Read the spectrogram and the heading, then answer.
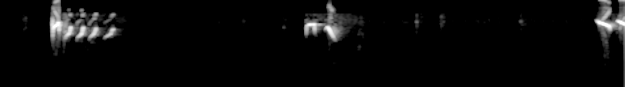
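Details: A cinereous tit sings, used as tutor and lure song for cage birds: short bursts of thin, very high, quick notes, first a run of about five, then briefer phrases every three seconds, in silence.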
